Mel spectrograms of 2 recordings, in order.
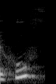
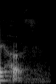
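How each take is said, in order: First: "hoof" with a long oo as in food; dialect variant. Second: "hoof" with a short oo as in foot; other variant. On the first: Teacher contrasts two American pronunciations. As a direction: stretch the vowel in "hoof" to oo. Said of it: "some people say hoof". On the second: Teacher gives the second American pronunciation. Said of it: "and some people say hoof". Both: Shown as a demonstration.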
